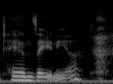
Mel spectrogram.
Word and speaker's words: Tanzania: I learned is that we are pronouncing it wrong. The locals pronounce it Tanzania.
